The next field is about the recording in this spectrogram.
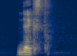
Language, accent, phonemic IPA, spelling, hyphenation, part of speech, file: French, France, /dɛkstʁ/, dextre, dex‧tre, adjective, LL-Q150 (fra)-dextre.wav
- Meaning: 1. adroit, dextrous 2. right-handed 3. dexter; right-hand side of the shield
